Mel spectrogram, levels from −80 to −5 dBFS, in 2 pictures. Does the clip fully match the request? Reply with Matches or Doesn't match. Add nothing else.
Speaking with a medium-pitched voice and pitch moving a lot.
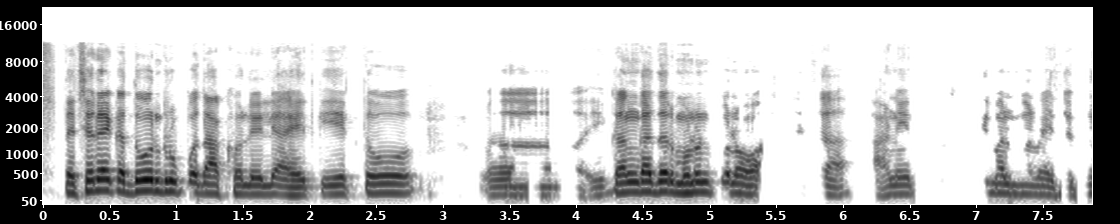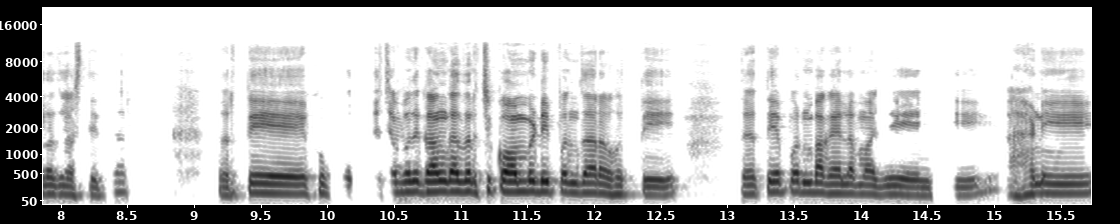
Doesn't match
